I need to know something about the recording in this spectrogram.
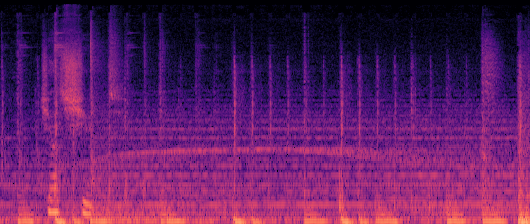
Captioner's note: siren wailing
